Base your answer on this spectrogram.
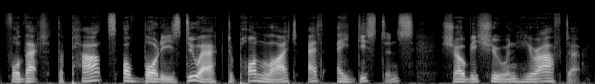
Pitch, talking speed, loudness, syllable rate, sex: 125 Hz, 170 wpm, -20 LUFS, 4.4 syllables/s, male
